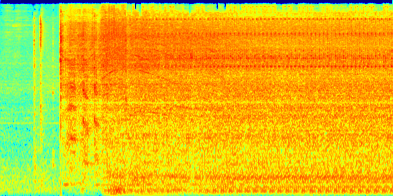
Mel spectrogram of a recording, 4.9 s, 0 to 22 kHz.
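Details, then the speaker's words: 1994 Acura Integra 1.8 L DOHC, restarted after adjusting the cold fast idle valve to cure a warm idle surge. Brief crank, catches, then settles into a steady, even idle with no surging; sounds a lot better: normal idle. "That sounds a lot better."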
